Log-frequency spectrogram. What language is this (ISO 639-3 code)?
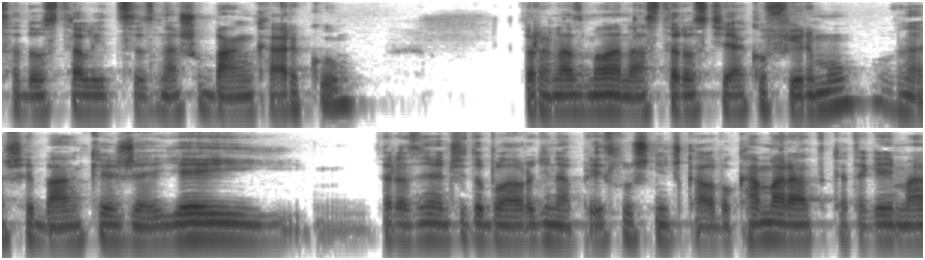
slk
